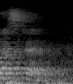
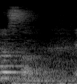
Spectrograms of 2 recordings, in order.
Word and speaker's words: bustle: बढ़िया इमारता with great हसल not hostel and बस्टल. एक hostel and बस्टल नहीं है एक ये हसल एंड बसल एदे विच की है टी जड़ा है साइलेंट है एच यू एस टी एल ई हसल एंड बसल बी यू एस टी एल ई बसल नॉट बस्टल ठीक है.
